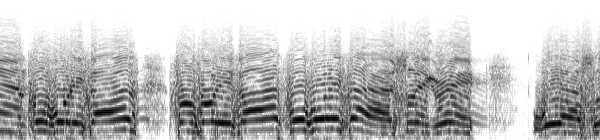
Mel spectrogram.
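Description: A person talking over a radio receiver, words not clearly made out, with short pauses about a second and a half in and again near the end.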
